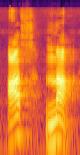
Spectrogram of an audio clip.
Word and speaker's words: আসনা: ঘূর্ণিঝড় অর্থাৎ cyclonic storm যেটার নাম হচ্ছে আসনা এস এন এ প্রোনাউন্স কি করা হবে এটা আসনা এটা দিয়ে দিয়েছে এটা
